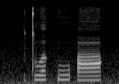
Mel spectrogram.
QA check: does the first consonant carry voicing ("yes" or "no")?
no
